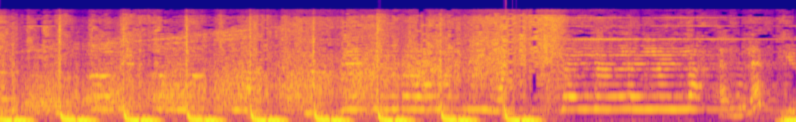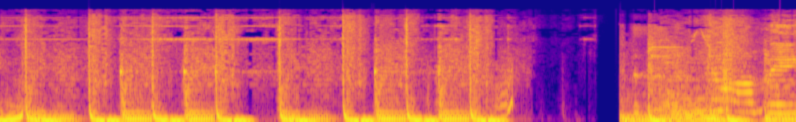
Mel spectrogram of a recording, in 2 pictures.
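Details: Loud electronic dance music with a steady thumping beat, bright synth lines and a brief air-horn-like blast, dropping to near silence for a moment before the beat resumes; no animal voices.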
